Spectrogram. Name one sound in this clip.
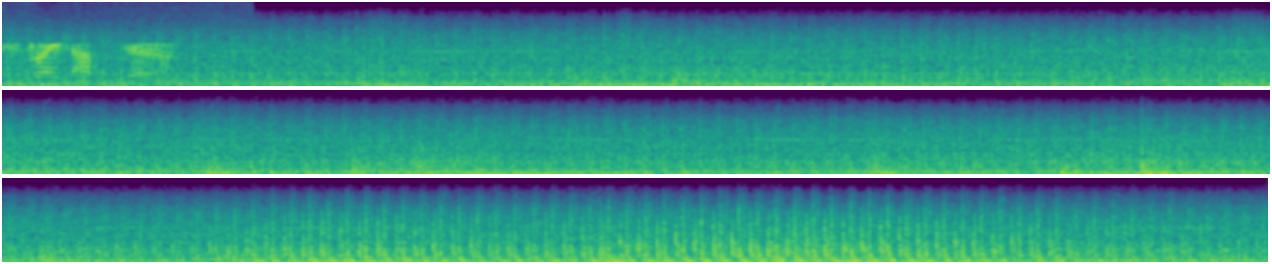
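A helicopter engine and rotor thrum loudly and steadily from inside the cabin.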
